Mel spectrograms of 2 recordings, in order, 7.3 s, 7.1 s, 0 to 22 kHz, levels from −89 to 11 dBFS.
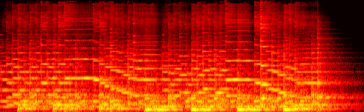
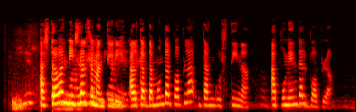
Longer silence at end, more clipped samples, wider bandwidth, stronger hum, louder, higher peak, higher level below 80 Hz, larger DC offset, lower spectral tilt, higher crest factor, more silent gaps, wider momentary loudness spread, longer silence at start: second, 0.3 s vs 0.5 s; neither; first, over 20 kHz vs 11 kHz; neither; about the same, -17 LUFS vs -19 LUFS; about the same, 0 dBFS vs 0 dBFS; first, -40 dBFS vs -66 dBFS; neither; first, -6.5 dB/octave vs -4.5 dB/octave; about the same, 16 dB vs 20 dB; neither; second, 5 LU vs 18 LU; second, 0 s vs 0.25 s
